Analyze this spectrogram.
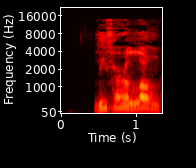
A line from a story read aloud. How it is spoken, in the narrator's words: I yelled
